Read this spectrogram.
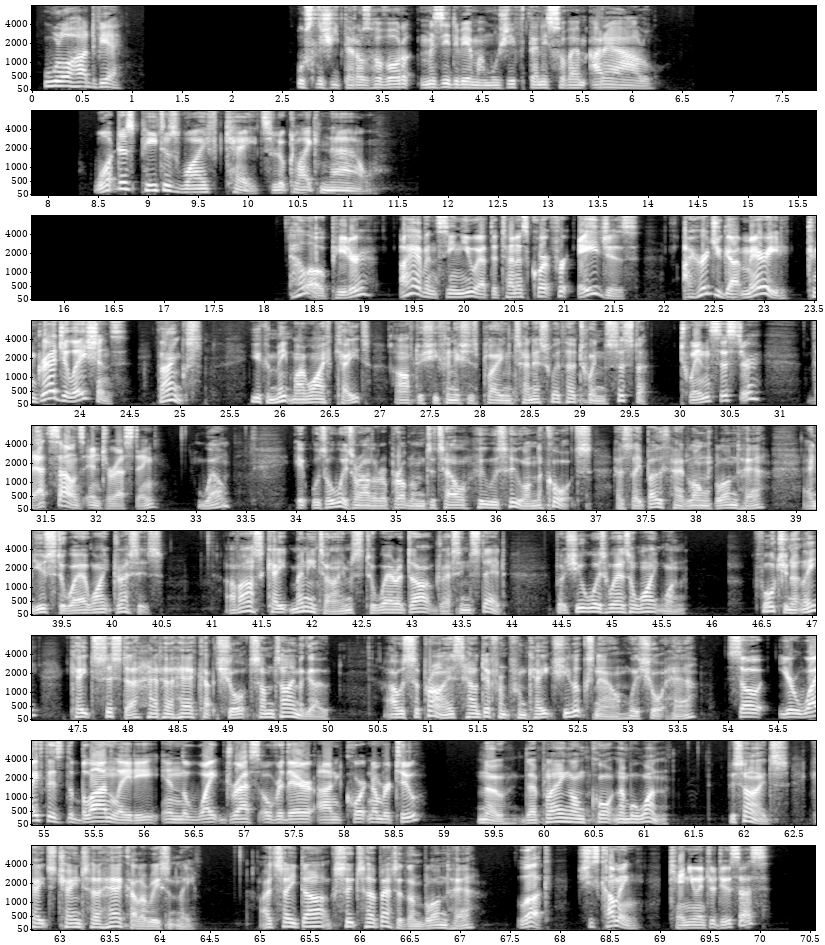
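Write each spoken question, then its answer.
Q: What does Peter's wife Kate look like now?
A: She has long dark hair and wears a white dress.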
